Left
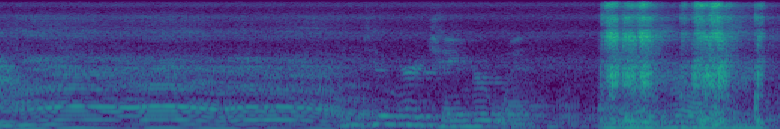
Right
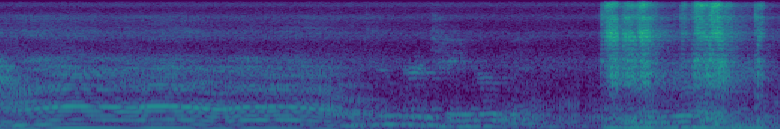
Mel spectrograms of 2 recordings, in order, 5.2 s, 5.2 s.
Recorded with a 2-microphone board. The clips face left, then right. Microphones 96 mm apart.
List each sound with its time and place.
2.2 s a man speaking: 60° left (ahead or behind), 10 m; by 5.0 s 65° left (ahead or behind), 8.5 m
4.0 s writing: 45° left (ahead or behind), 2.5 m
